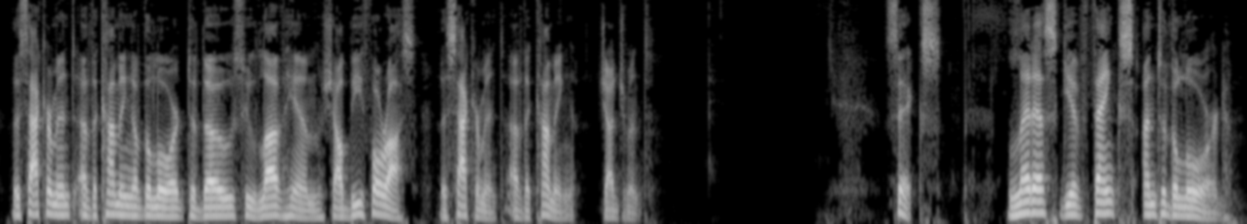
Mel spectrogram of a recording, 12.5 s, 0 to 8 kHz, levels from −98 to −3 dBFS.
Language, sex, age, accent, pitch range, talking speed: English, male, 40-59, American, 105-135 Hz, 150 wpm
